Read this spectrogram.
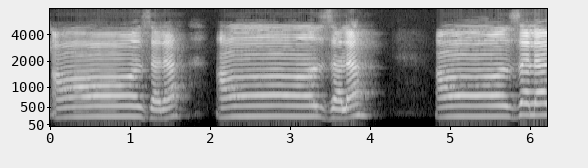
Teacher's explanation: سامنے والے دونوں دانتوں کی جڑ جو ہے اور جہاں سے تالو شروع ہوتا ہے وہاں پہ زبان کی ٹپ لگانی ہے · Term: اخفا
